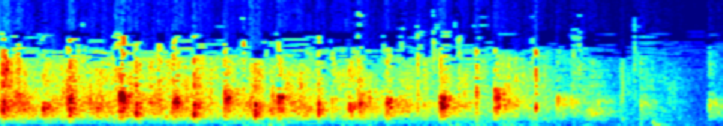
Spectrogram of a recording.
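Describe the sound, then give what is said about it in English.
An audience applauds to thank the speakers, with dense overlapping claps forming a continuous crackling wash of sound that holds fairly even for several seconds before easing slightly. “Let's give our speakers a great round of applause and thank you.”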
